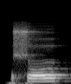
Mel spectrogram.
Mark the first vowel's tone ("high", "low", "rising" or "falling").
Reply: high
